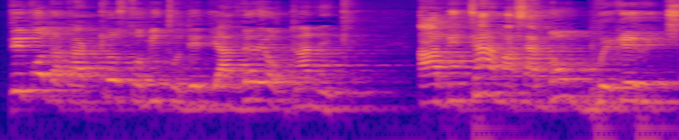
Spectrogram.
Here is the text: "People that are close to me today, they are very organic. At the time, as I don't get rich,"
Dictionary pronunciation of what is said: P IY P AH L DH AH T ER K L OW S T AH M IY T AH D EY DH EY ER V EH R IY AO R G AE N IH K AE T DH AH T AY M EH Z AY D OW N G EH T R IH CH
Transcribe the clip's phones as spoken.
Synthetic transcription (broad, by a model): P IY P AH L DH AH T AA K L OW S T AH M IY T AH D EY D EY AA V EH R IY AO G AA N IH K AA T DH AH T AY M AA S AY D OW N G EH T R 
